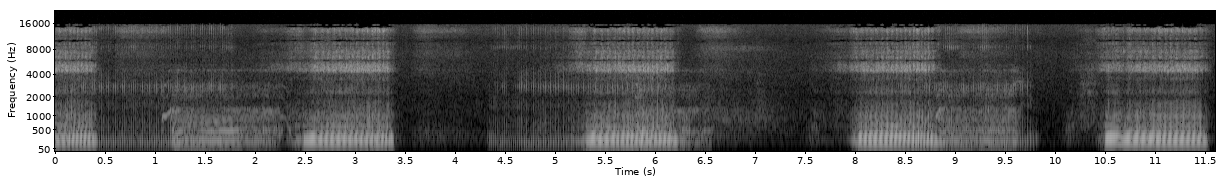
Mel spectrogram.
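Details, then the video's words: Pet French Bulldogs sleeping at home give deep, gravelly snores in regular bursts, each rasp lasting about a second, with near-silent pauses between. "Snoring French Bulldogs"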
